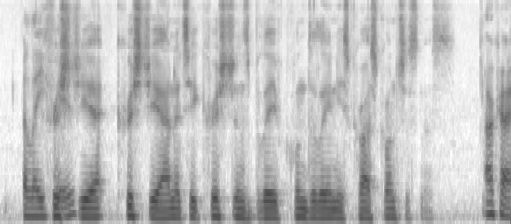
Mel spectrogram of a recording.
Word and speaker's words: Kundalini: I'm saying it right candini or calini Kini Kundalini okay that's how you say it but I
